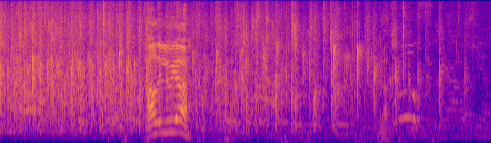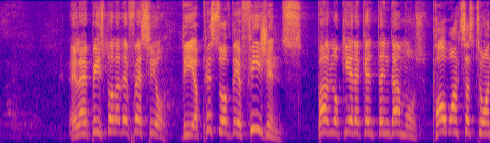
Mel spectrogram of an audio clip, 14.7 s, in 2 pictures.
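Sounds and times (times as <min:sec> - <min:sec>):
audience applause: 0:00.0 - 0:07.1
voices calling out: 0:00.2 - 0:07.1
speech: 0:02.2 - 0:03.0, 0:08.4 - 0:14.7.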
